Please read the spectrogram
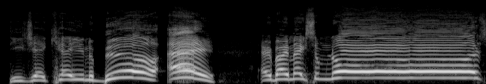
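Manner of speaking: high, drawn-out DJ crowd hype; DJ hype announcer. Pretend. DJ working up the crowd, hype announcer shout. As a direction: stretch the last word into a high, loud call. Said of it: "I would be called D J".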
